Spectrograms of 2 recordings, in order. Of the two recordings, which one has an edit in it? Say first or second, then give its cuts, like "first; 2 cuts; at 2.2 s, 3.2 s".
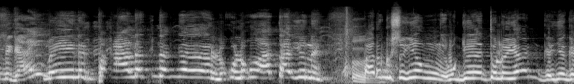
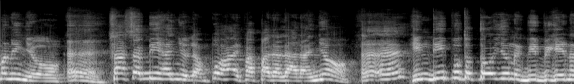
first; 1 cut; at 3.6 s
